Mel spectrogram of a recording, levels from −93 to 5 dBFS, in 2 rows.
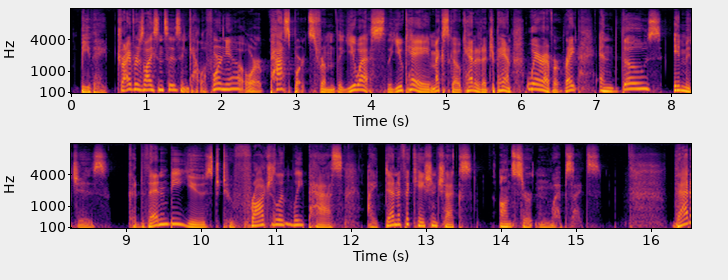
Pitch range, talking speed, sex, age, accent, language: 115-180 Hz, 125 wpm, male, 30-49, American, English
